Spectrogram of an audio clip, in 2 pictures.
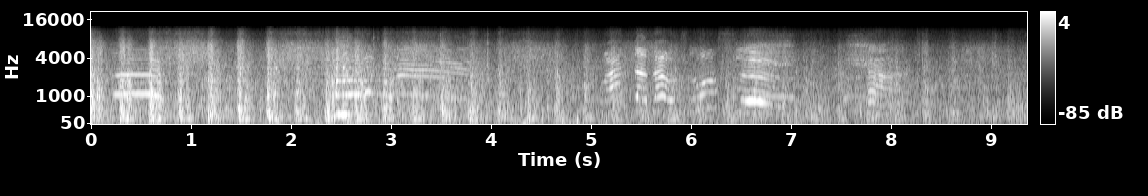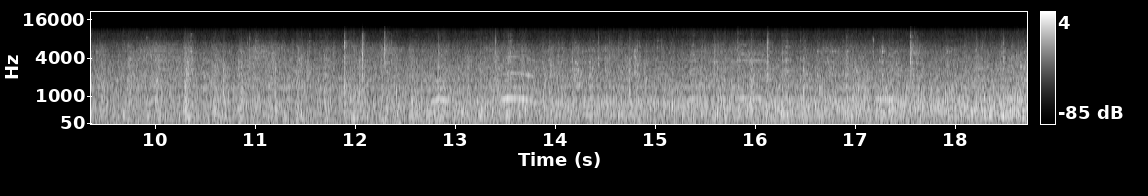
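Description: Railway carriages rumble and clatter steadily along the track.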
